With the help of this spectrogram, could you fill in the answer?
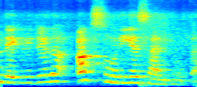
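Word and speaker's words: uxoricide: बच्चों, इसका प्रोनाउंसिएशन देख लीजिएगा, अक्सोरियोसाइड होता है।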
